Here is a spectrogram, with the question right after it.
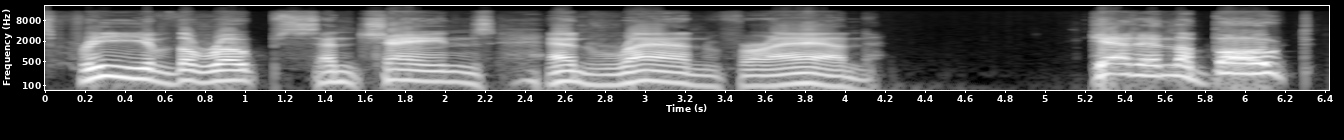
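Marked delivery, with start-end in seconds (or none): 5.2-6.3 higher urgent command; urgent shout. A narrator's reading. Jack hurrying Anne into the boat, urgent. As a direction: hurry her in. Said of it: "Jack said to Anne".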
